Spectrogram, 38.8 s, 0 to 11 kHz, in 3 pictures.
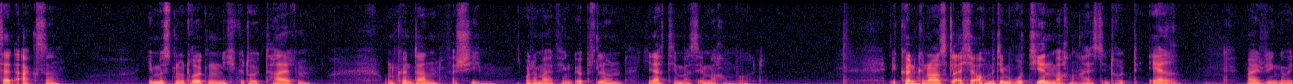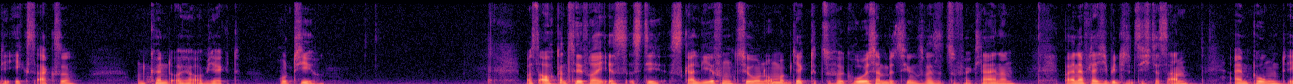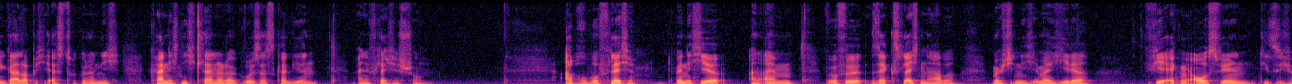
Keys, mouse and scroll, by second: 9.1 right click, 11.7 r, 16.8 right click, 25.0 right click, 26.1 s, 28.4 right click, 36.6 right click, 37.2 shift+right click, 38.0 right click, 38.6 shift+right click.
